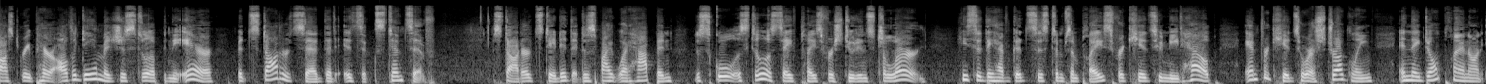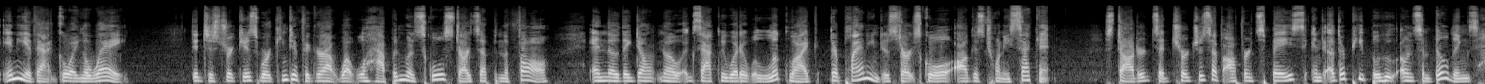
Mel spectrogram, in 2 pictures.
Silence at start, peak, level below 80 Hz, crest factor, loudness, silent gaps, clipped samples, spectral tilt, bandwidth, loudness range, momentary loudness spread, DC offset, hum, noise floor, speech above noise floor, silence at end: 0 s; 0 dBFS; -36 dBFS; 12 dB; -12 LUFS; none; under 0.1%; -4 dB/octave; 16.5 kHz; 1 LU; 5 LU; under 0.1%; none; -44 dBFS; 32 dB; 0 s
